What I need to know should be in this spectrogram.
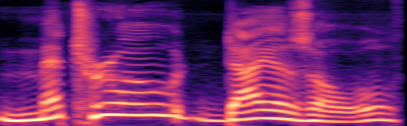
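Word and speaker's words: metronidazole: would say get a bag of metro it's pronounced metro diazole flakes from ken's fish and give them to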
